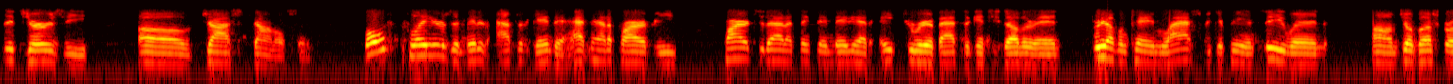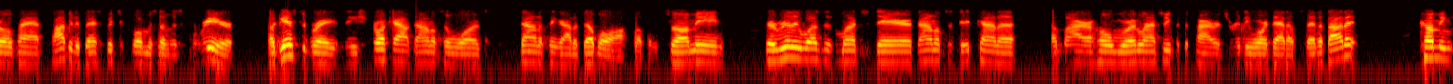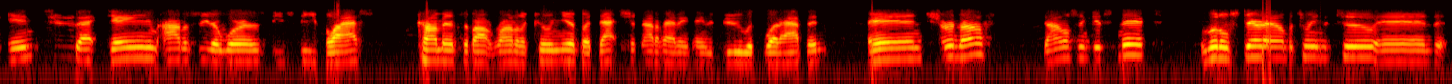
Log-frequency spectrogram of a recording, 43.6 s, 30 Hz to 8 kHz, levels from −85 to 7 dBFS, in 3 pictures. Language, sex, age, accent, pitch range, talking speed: English, male, 40-59, American, 125-145 Hz, 185 wpm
